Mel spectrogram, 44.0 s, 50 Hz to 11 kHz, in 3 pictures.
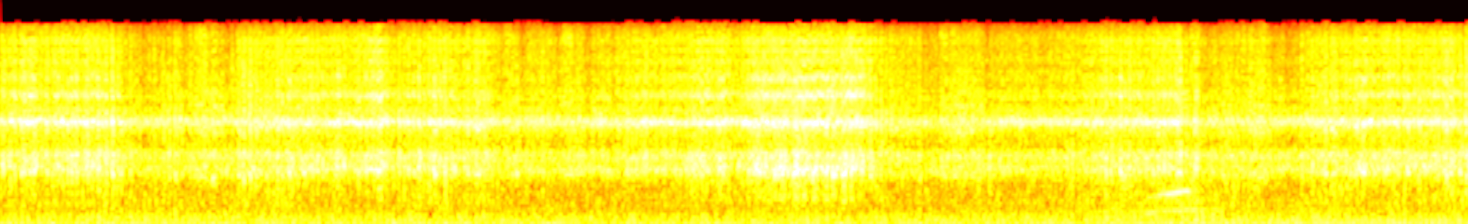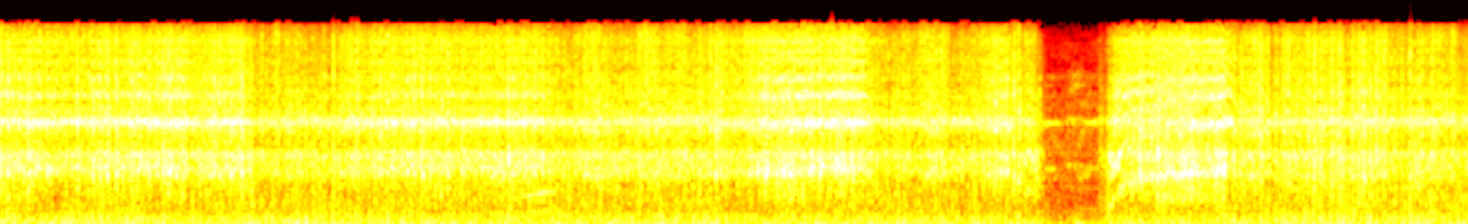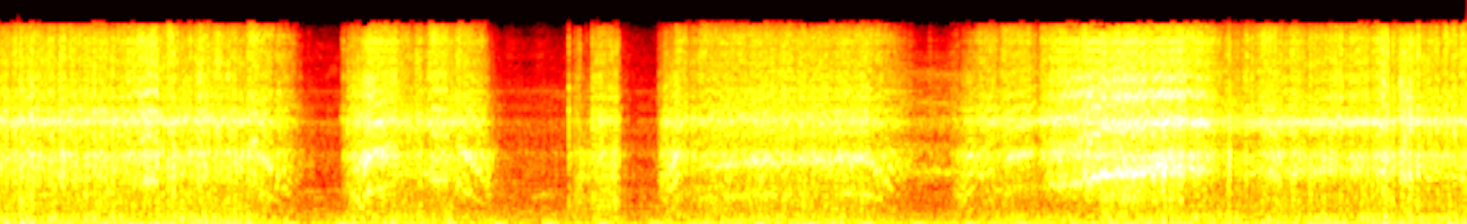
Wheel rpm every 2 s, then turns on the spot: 230, 230, 230, 220, 210, 230, 220, 230, 220, 230, 220, 220, 110, 190, 210, 190, 90, 30, 120, 80, 200, 220.
34-36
